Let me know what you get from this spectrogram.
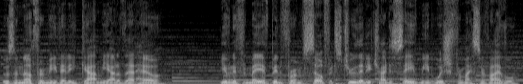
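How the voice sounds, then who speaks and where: A man's voice: on the low side, fast talker, soft background music. A man reading visual novel narration aloud dramatically as a let's play host.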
